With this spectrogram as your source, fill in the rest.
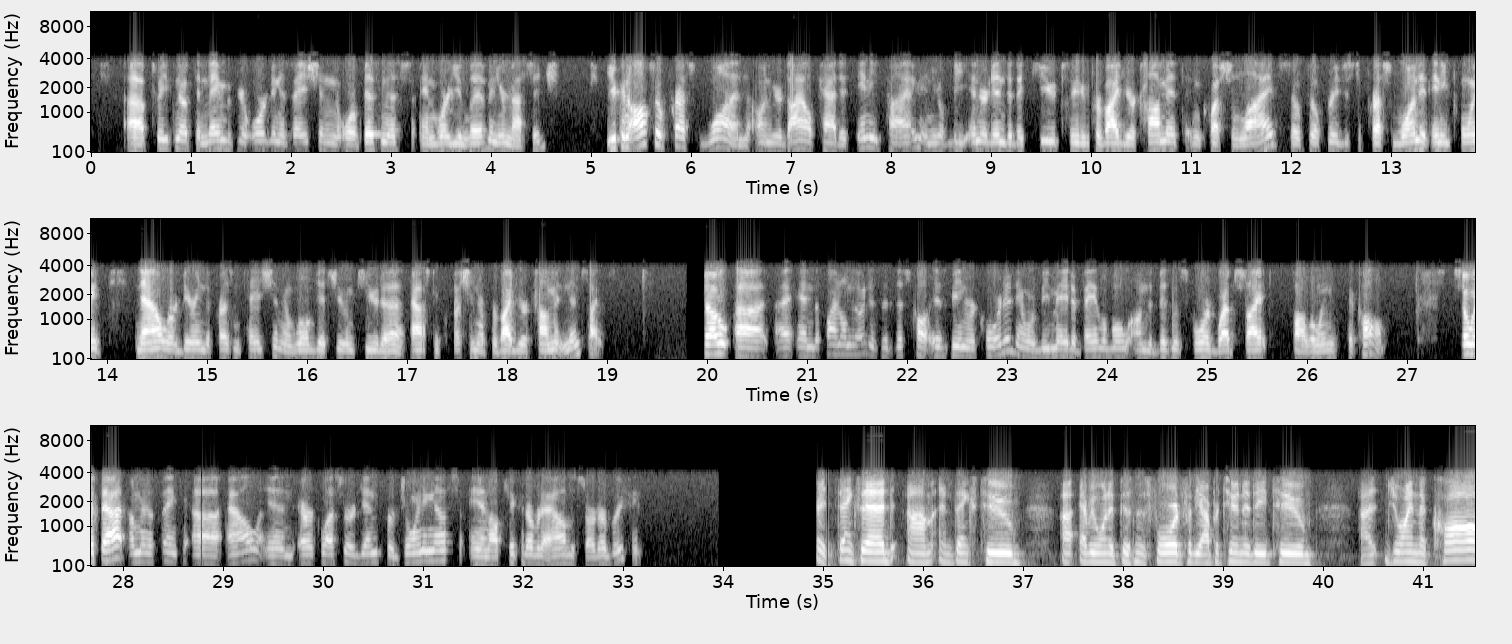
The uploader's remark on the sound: Conference Call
